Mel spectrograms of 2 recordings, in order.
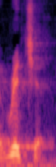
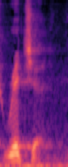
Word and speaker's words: Wrycza: How did you pronounce that name? – Pardon me? – What's her name? – Ms. Richa? – Yeah, Richa. That's the W-R-Y-C-Z-A. – Yes, that's correct. – That's Richa.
